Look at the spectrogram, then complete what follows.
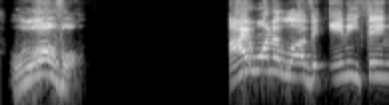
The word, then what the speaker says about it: Louisville: State cannot get in if they lose to Louisville by the way I said Louisville one time one time I said Louisville in this segment and I get the text that goes Rob it's pronounced loville I want to love anything as much as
